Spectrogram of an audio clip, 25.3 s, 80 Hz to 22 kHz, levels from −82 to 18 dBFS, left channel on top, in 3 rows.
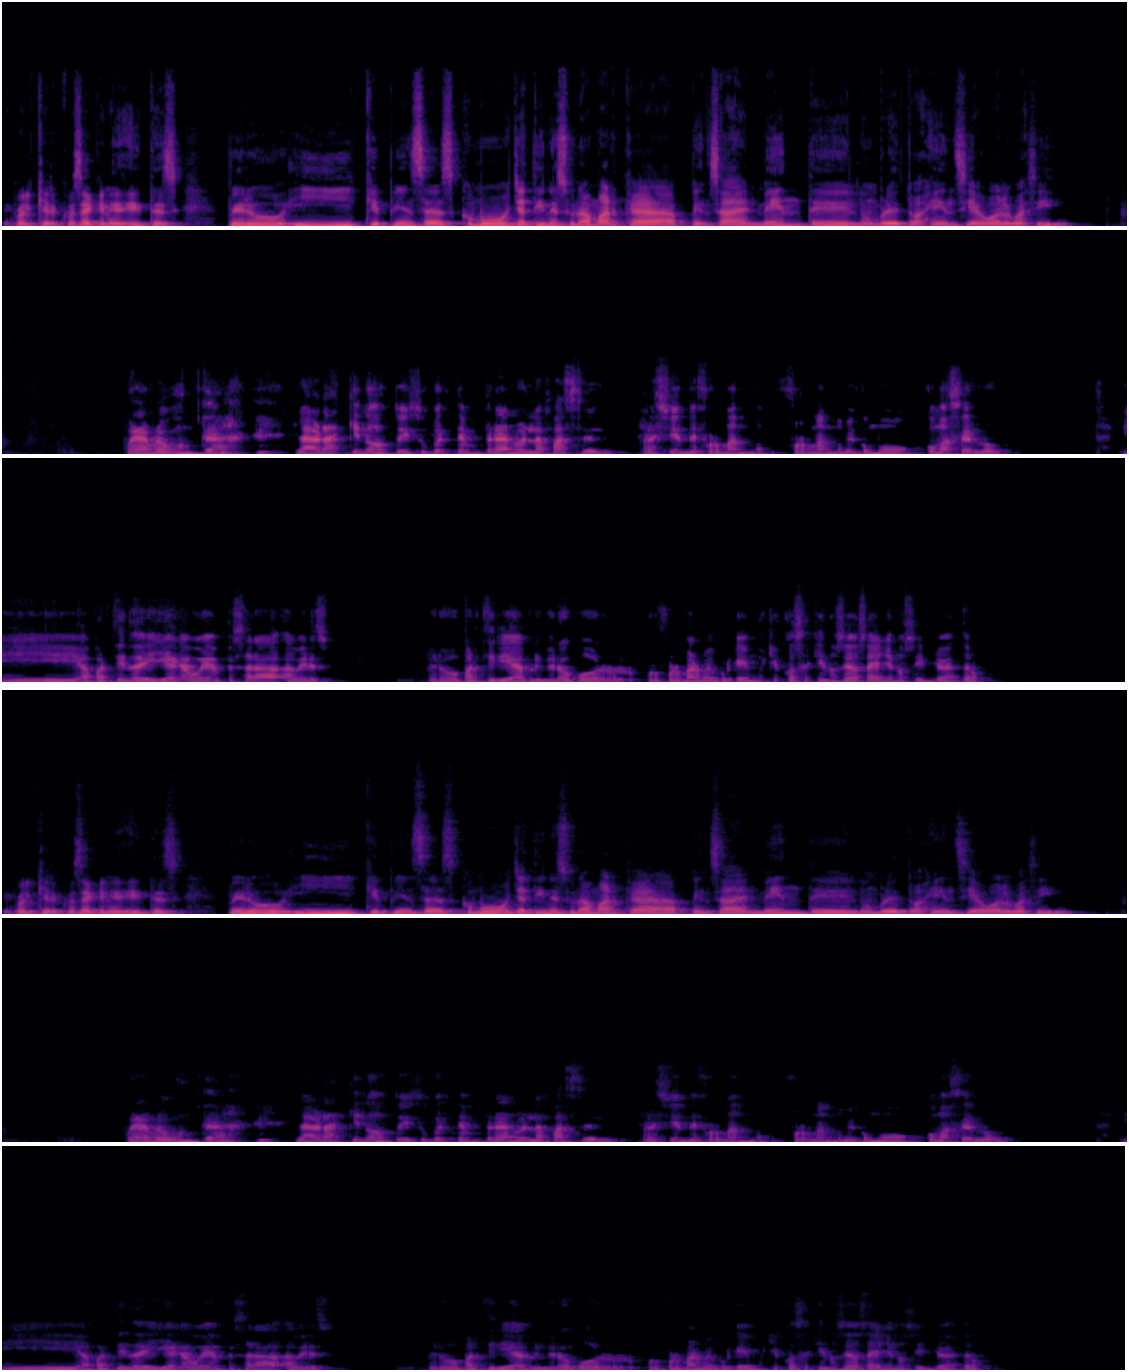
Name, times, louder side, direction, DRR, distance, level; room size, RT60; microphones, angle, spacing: voice 1, 0.0-8.0, left 3 dB, 45° left, 0.9 m, -29 dB
voice 2, 9.3-16.0 16.6-19.3 20.1-24.2, left 4 dB, 70° left, 1.0 m, -40 dB
9.3 x 5.9 x 6.0 m
head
